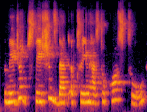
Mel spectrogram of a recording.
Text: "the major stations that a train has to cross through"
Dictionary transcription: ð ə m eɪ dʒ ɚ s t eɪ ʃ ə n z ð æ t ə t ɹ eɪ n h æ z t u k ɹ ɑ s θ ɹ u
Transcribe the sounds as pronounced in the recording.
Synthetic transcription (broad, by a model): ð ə m eɪ dʒ ɚ s t eɪ ʃ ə n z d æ t ə t ɹ eɪ n h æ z t u k ɑ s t ɹ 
